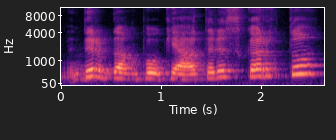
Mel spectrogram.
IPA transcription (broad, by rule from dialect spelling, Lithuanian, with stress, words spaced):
ˈdʲɪrbdɐm poː ˈkʲæːtʊrʲɪs kɐrˈtʊ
